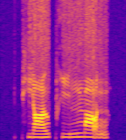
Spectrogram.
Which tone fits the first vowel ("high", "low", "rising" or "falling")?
rising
